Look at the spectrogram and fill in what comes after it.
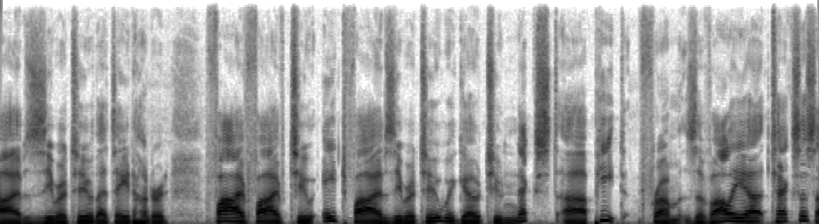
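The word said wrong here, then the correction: Zavalla: I hope I pronounced that town name correct. What's bugging you tonight, Pete? – Hi, good evening. It's Zavala. – Zavala, gotcha.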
